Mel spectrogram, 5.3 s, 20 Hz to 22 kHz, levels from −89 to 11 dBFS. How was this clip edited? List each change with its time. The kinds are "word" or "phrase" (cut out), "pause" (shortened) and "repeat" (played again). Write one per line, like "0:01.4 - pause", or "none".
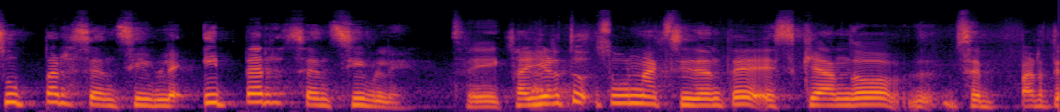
0:03.0 - word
